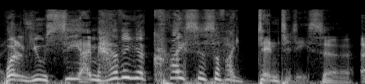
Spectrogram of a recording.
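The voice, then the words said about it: Put-on British accent. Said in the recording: “I wasn't starting with the British accent, but now I've found it!”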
